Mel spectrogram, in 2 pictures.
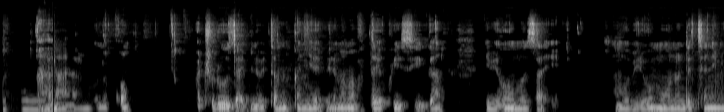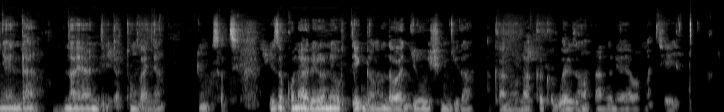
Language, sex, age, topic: Kinyarwanda, female, 18-24, finance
